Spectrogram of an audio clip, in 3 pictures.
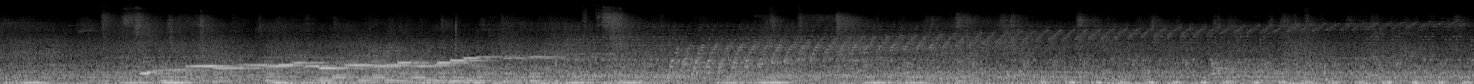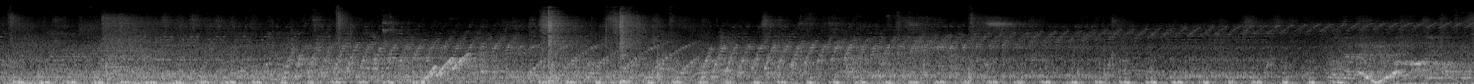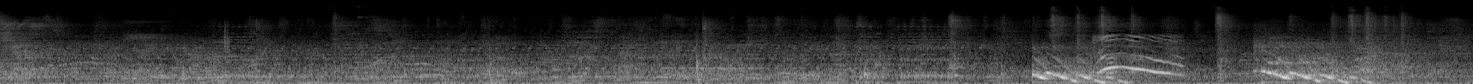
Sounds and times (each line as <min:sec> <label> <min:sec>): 0:01.4 Playing Ms. Pacman 0:28.8
0:39.8 Playing Ms. Pacman 0:41.4
0:42.1 Playing Ms. Pacman 0:43.4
